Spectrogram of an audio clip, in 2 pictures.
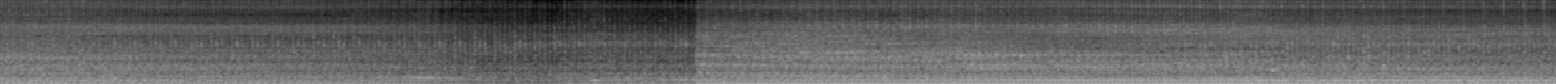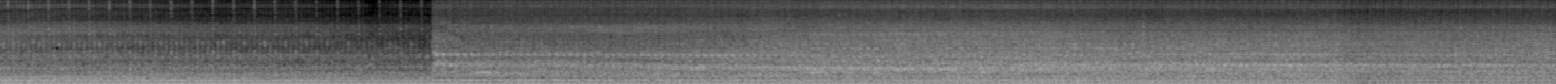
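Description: The diesel engines of a homemade tandem tractor, two four-cylinder tractors joined into one, running steadily. The engine sound drops briefly about five seconds in and shifts abruptly in pitch twice, at about seven and twenty seconds in.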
